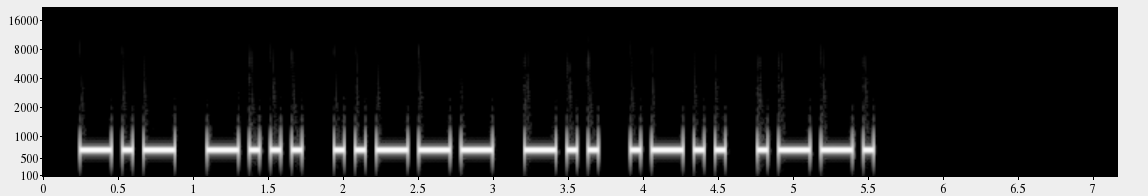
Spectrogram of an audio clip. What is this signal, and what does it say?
Morse code, heard as a keyed tone, about 17 wpm, 700 Hz. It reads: KB2DLP
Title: USA Callsign DE Callsign - 6 Characters - 17wpm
